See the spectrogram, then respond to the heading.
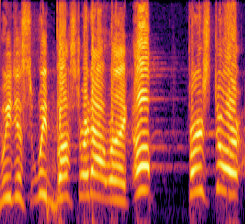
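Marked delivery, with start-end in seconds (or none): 1.3-2.4 higher, louder eager burst; hammed-up impulsive excitement; mock eager. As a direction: bolt at the chance. Mocking impulsive believer.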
